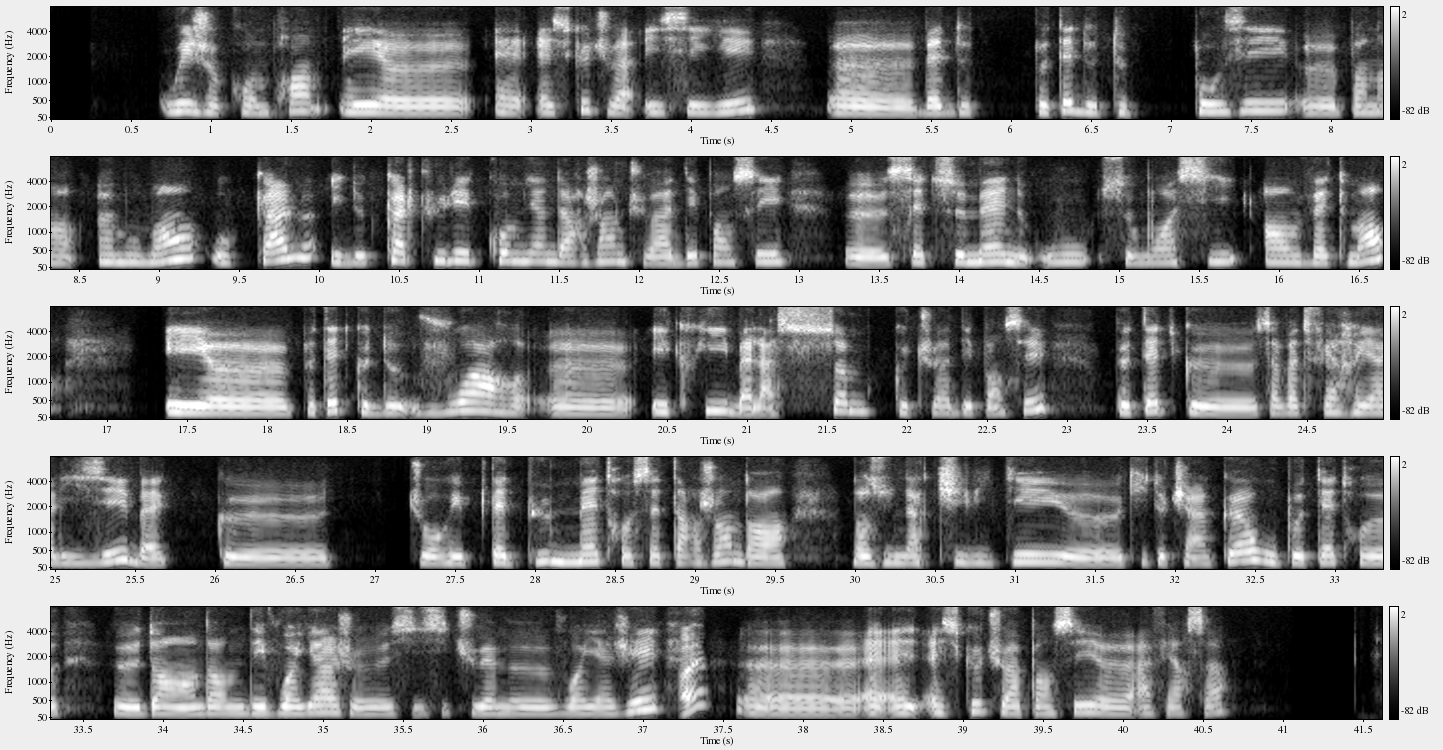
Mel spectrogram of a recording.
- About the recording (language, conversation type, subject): French, advice, Comment puis-je mieux contrôler mes achats impulsifs au quotidien ?
- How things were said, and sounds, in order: tapping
